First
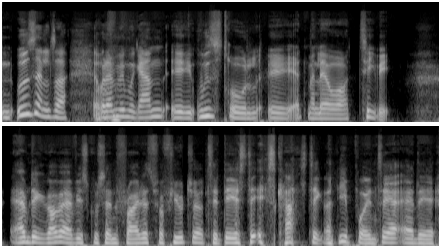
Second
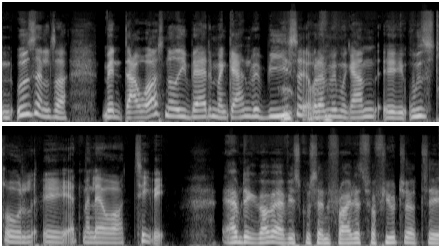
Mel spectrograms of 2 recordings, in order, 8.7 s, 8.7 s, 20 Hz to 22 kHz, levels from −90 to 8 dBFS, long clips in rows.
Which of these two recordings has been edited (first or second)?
first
